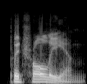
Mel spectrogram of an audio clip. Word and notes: petroleum: American English

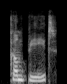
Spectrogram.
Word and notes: compete: Indian

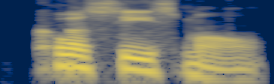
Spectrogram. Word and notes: coseismal: American English

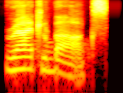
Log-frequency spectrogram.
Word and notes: rattlebox: Indian

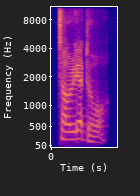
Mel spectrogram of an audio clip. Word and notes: toreador: Indian

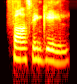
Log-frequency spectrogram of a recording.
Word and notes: farthingale: Indian

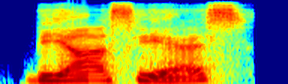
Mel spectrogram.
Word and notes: BRCS: Indian

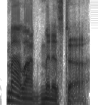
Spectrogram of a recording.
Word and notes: maladminister: British English

